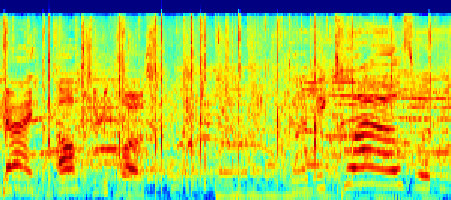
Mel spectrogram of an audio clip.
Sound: applause

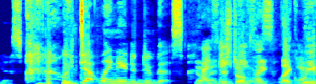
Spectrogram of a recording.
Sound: laughs

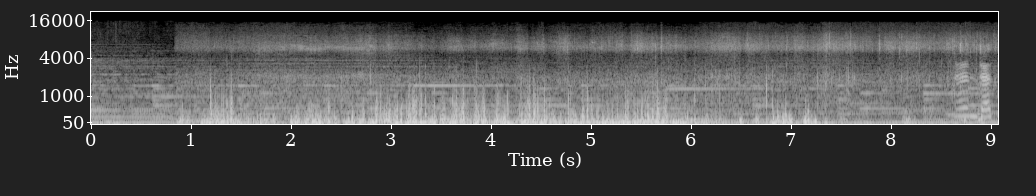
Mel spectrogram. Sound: sound of wind and zipper opening

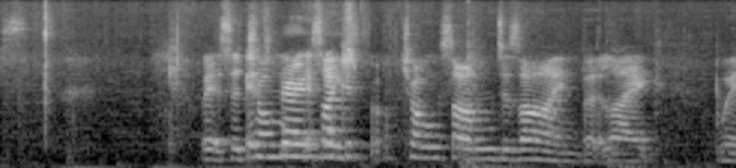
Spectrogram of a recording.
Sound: speaking in foreign language

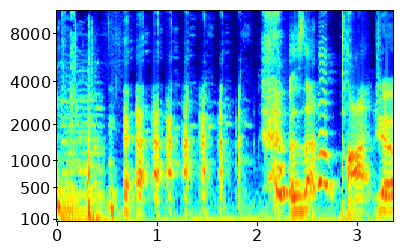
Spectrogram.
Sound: giggles

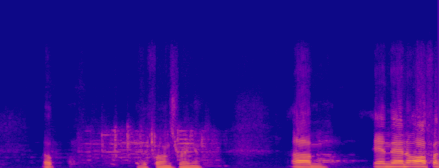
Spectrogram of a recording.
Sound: phone ringing

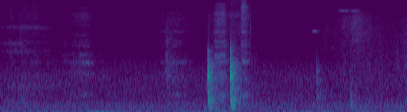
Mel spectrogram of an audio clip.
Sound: crying; knocks

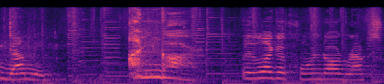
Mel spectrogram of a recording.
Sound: pirate sounds

